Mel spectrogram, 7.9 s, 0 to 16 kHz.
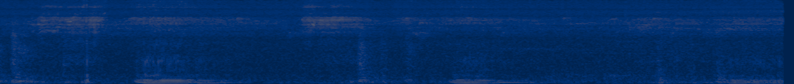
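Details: Tibetan mastiff puppy sleeping in the daytime: low, rumbling snores with each breath, about 4 in 8 seconds, over steady room hiss. Ordinary snoring.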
